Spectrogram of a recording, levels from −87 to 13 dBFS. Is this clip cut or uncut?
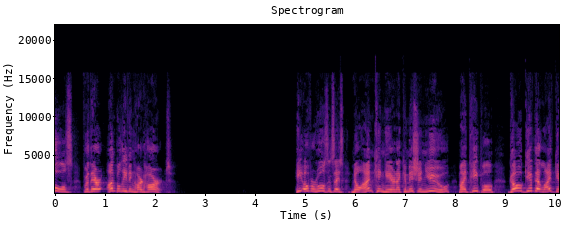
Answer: uncut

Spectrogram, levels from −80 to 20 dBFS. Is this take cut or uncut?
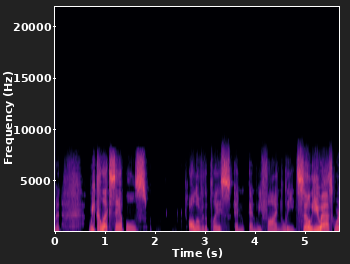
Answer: uncut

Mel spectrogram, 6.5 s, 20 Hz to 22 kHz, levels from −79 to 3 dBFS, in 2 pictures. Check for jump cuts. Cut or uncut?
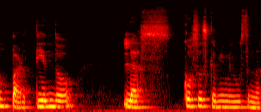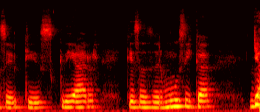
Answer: uncut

